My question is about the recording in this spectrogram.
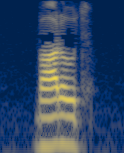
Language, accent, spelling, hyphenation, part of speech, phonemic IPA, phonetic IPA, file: Armenian, Eastern Armenian, բարութ, բա‧րութ, noun, /bɑˈɾutʰ/, [bɑɾútʰ], Hy-բարութ.ogg
- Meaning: gunpowder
